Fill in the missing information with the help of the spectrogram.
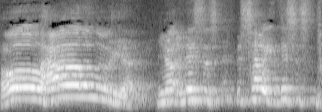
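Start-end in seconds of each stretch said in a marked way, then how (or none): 0.0-1.5 yelling, higher pitch and louder. Retelling how a drywall worker at church praised while working: imitating someone yelling. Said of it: "constantly in there yelling these things like".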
